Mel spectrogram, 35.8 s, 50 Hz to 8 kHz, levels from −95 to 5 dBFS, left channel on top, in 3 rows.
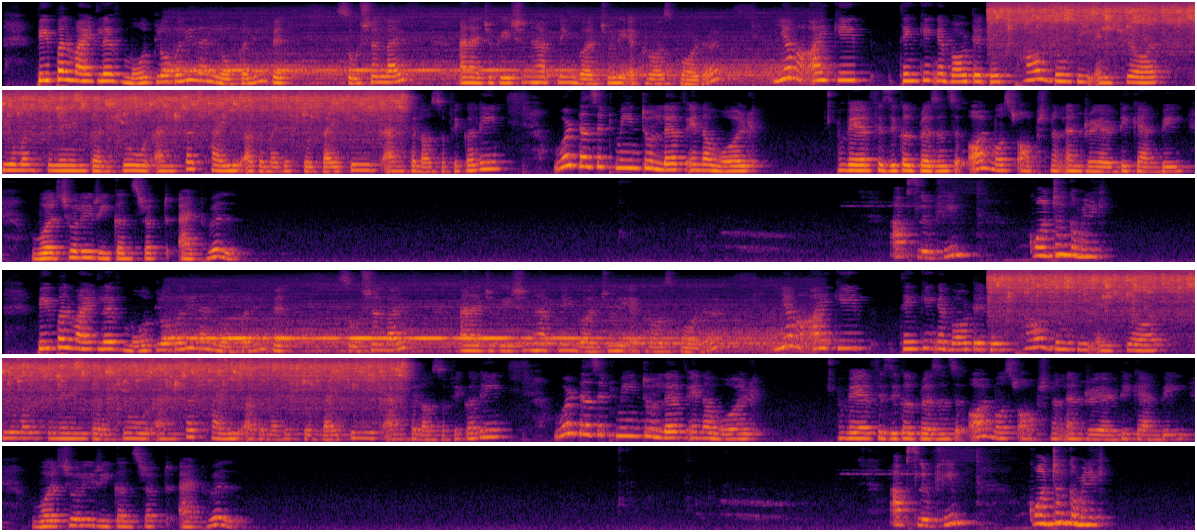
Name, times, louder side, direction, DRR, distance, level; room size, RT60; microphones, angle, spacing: voice 1, 0.0-2.8 3.4-4.0 4.6-7.2 7.7-8.5 9.0-16.9 17.2-19.5 20.3-26.2, left 5 dB, 90° left, 4 dB, 0.3 m, -28 dB
sound 1, 1.6-8.2, right 5 dB, 50° left, 0.8 m, -30 dB
Frying (food), 9.8-16.0, equal, 5° left, 0.6 m, -29 dB
voice 2, 32.7-33.5 34.1-34.9, right 1 dB, 40° right, 4 dB, 0.5 m, -27 dB
2.4 x 2.4 x 2.9 m, 0.38 s
head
